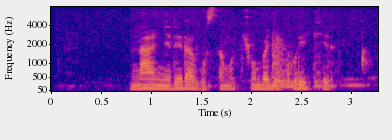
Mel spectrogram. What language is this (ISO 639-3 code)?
kin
